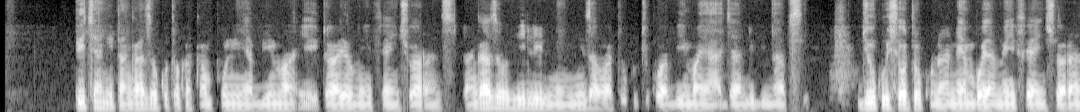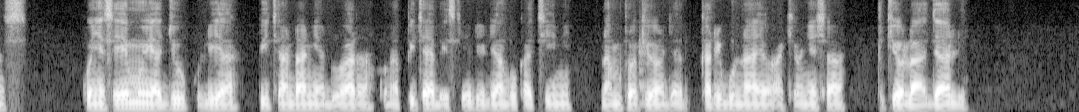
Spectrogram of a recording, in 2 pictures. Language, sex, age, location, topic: Swahili, male, 18-24, Mombasa, finance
